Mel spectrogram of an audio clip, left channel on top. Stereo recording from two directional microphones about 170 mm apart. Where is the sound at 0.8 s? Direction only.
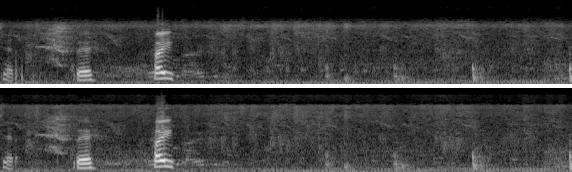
25° right (ahead or behind).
